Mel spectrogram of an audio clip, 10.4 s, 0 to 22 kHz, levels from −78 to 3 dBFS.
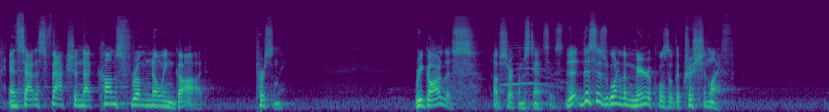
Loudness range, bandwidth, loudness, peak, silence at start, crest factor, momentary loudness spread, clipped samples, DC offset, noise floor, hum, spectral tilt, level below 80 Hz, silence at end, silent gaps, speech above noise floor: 4 LU; 14.5 kHz; -25 LUFS; -6 dBFS; 0 s; 20 dB; 11 LU; under 0.1%; under 0.1%; -57 dBFS; none; -5.5 dB/octave; -66 dBFS; 1.25 s; none; 33 dB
